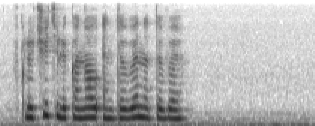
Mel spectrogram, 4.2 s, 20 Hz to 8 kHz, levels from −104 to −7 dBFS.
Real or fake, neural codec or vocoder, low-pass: real; none; 7.2 kHz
